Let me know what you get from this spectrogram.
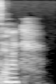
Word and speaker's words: Cena: Eric Burns Marsh, shame on John Cena. That's how you say his name, right? Senna? – Yeah. – John Cena.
